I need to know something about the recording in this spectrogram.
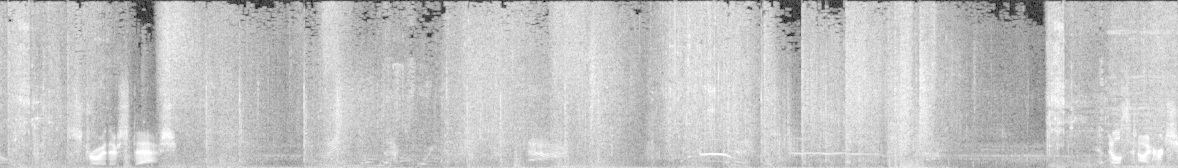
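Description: Energy blasts whoosh and crackle in quick bursts.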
